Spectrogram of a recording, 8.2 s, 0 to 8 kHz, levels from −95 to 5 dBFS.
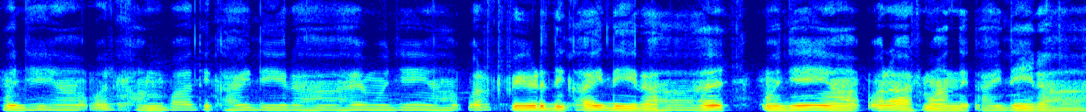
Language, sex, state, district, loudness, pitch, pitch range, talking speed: Hindi, male, Chhattisgarh, Korba, -29 LUFS, 165 Hz, 150-170 Hz, 175 wpm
